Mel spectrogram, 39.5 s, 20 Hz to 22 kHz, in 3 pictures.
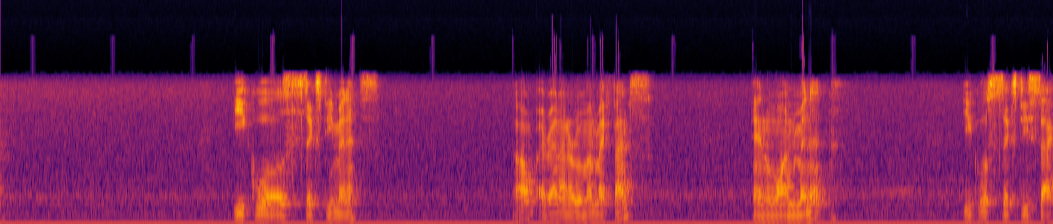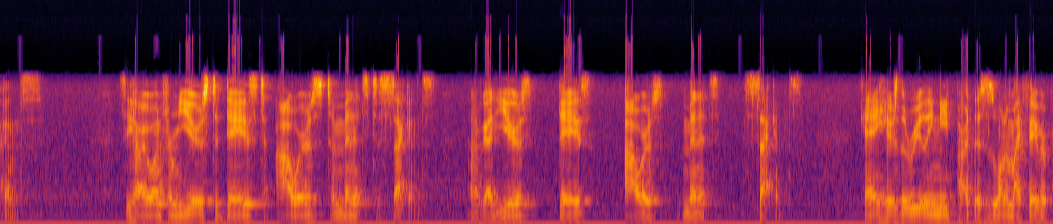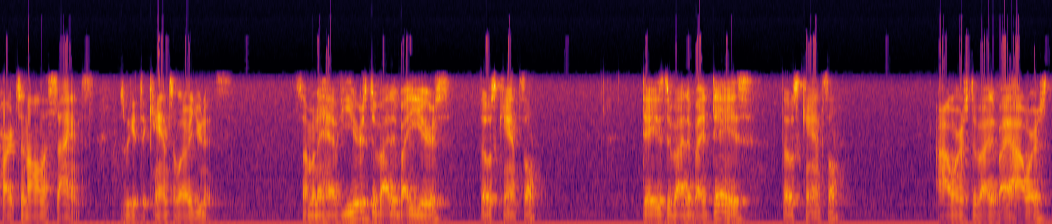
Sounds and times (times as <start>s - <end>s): Speech: 2.9s - 4.8s, 6.4s - 8.2s, 9.4s - 10.6s, 12.0s - 13.8s, 14.6s - 23.2s, 23.9s - 29.3s, 30.0s - 33.2s, 34.3s - 37.0s, 38.0s - 39.4s.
